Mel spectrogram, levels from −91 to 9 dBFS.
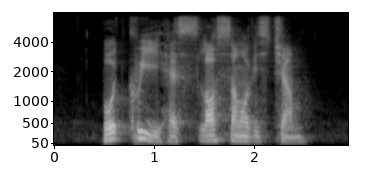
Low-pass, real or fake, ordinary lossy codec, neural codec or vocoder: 7.2 kHz; real; AAC, 48 kbps; none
